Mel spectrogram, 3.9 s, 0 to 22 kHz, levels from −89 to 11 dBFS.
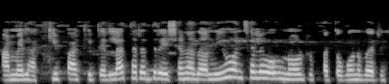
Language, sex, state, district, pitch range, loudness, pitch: Kannada, female, Karnataka, Dharwad, 225-265 Hz, -14 LUFS, 245 Hz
